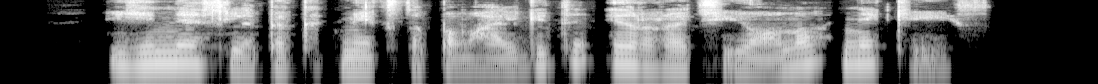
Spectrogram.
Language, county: Lithuanian, Kaunas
